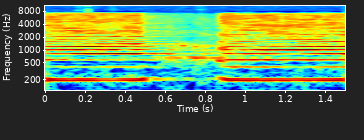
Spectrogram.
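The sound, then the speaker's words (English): A horn-honking sound effect: a loud, brassy vehicle horn honks twice in quick succession, a long blaring blast followed immediately by another, with a steady buzzing tone and no talking. “Honk, honk.”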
